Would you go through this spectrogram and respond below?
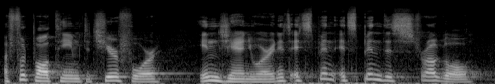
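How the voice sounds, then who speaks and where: A man's voice: fairly high pitch, animated, moderate pace, darkish tone. Male guest preacher, forties, thin light voice, self-mocking humor, reverberant hall. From Detroit. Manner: self-deprecating and joking, light nervous laughs. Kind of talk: sermon. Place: large church hall.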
